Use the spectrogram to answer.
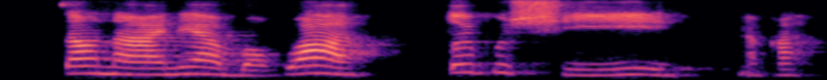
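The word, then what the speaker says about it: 对不起: โทษ นะ คะ ภาษา จีน ออก เสียง ว่า ตุ้ย ปู้ฉี่ ตุ้ย ปู้ฉี่ แปล ว่า ขอ โทษ ผู้ หญิง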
